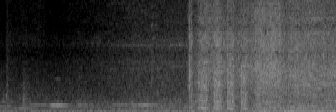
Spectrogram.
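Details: Toyota Corolla: starter cranks briefly, then the engine catches and runs evenly with no stumble, firing smoothly on all cylinders.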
